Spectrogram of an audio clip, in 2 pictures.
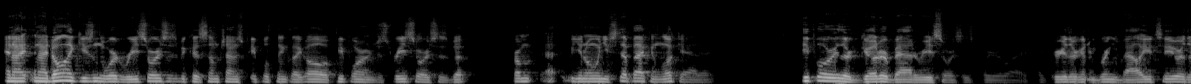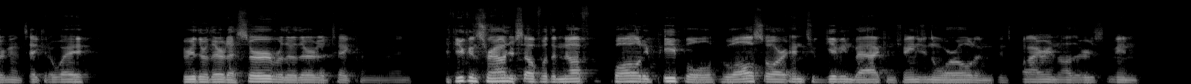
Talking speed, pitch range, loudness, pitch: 240 wpm, 110-135 Hz, -29 LUFS, 120 Hz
